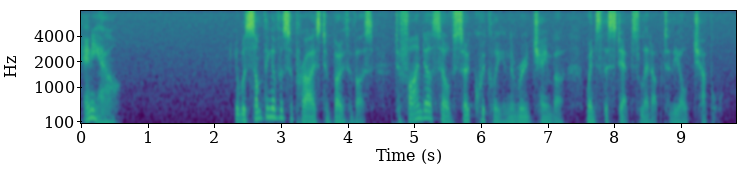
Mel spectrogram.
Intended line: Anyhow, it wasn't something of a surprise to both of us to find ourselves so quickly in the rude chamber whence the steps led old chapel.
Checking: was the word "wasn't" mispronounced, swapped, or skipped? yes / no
yes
